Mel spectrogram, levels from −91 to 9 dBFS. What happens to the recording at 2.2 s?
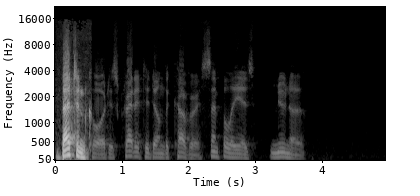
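At 2.2 s the speech is about 26 dB down, from 0.54 s to the end, likely one channel inverted, cancelling shared centre content when summed.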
